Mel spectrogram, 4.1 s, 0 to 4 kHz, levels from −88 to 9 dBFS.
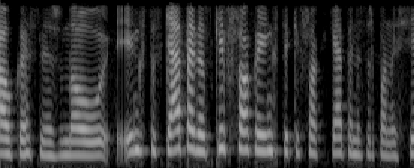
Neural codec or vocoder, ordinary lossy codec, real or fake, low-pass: none; Opus, 64 kbps; real; 3.6 kHz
